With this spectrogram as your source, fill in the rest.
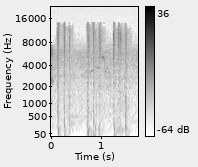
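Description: Hooves of a horse clip-clopping in Minecraft, a quick uneven run of close, soft clops in small clusters, faint and alone without talk.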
